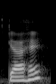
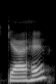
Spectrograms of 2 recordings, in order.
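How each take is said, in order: No difference in how they are said.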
